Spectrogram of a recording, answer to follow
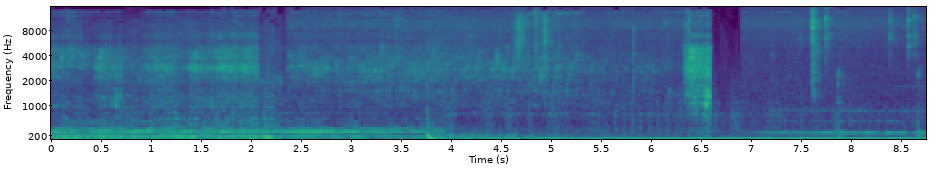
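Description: Dark, ominous soundtrack drone: a few held low tones, then about four seconds in a deep rumbling drone comes in suddenly and holds to build tension, with a brief higher swish a little later.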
